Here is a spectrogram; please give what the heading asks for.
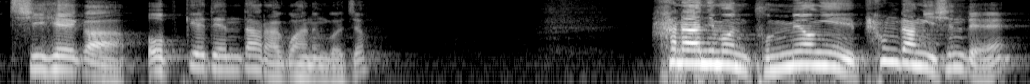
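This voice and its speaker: A man's voice: on the high side, a bit bright. A man preaching a sermon in a church. He tells a funny story and keeps asking the congregation rhetorical questions. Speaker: pastor. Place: church sanctuary.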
